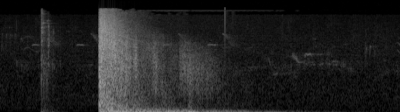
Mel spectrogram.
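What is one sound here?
A stun grenade goes off with a loud bang and a fading ring.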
